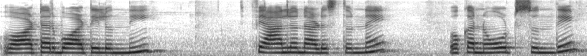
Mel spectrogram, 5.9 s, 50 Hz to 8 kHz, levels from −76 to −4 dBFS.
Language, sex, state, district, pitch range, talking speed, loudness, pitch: Telugu, female, Telangana, Mahabubabad, 230-260 Hz, 80 wpm, -16 LUFS, 240 Hz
